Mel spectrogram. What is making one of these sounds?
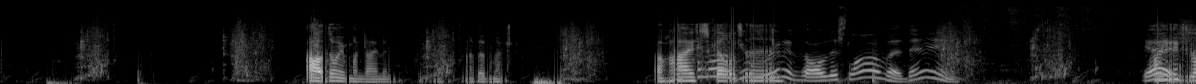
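Water splashes as it is poured out of a bucket.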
